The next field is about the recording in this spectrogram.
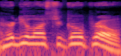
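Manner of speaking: high, excited, eager voice.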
